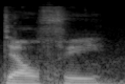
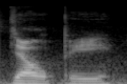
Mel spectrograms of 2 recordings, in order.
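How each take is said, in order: First: The middle consonant is an f sound. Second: The middle consonant is a plain p sound. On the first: The speaker calls it wrong. "not Delphi" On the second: The speaker calls it right. "there's no H there, so it is Delphi"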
